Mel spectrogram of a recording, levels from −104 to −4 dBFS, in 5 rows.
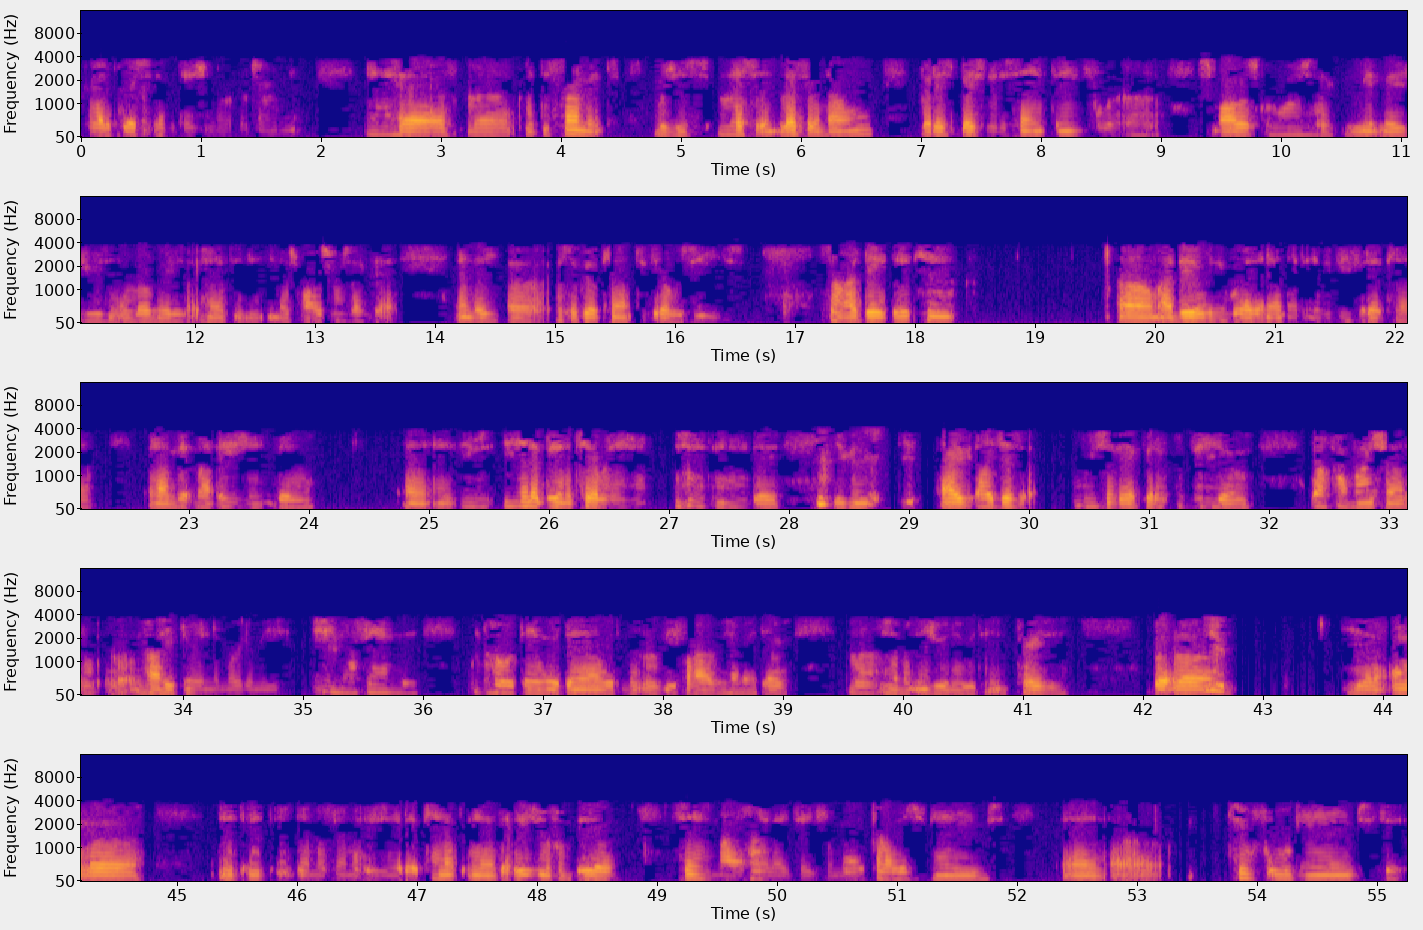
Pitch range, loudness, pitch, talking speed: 105-115 Hz, -35 LUFS, 105 Hz, 180 wpm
